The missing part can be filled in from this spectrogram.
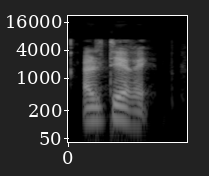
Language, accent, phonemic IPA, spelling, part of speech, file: French, France, /al.te.ʁe/, altérer, verb, LL-Q150 (fra)-altérer.wav
- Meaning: 1. to alter; change; fiddle with 2. to cause thirst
